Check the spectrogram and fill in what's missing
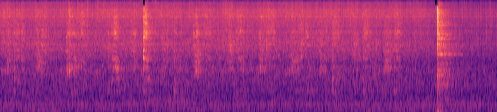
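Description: Spiced masala for urad dal amti sizzles steadily in hot oil with soft stirring scrapes throughout, ending in one sharp utensil clack near the close.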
